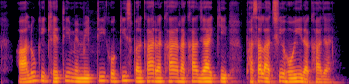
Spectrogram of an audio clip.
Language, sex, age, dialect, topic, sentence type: Magahi, male, 18-24, Southern, agriculture, question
